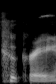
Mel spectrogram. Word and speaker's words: kukri: one that one from Nepal yeah it is pronounced kukri and it's from Nepal or at least it's pronounced kukri if you're a white person like me that's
